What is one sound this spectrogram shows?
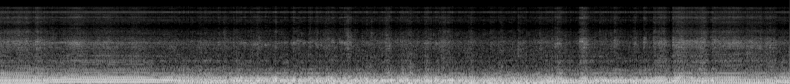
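Gravel and stones rattle against the underside of the car.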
